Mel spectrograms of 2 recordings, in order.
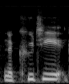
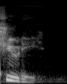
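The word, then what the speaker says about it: Ncuti: I think it's Nakuti Gatwa. I hope I'm saying it right. – Shooty.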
